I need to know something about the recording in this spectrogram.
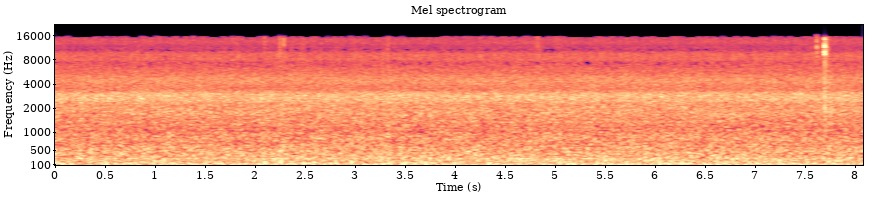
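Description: Steady hiss of a microphone's noise floor, with one faint click near the end.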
